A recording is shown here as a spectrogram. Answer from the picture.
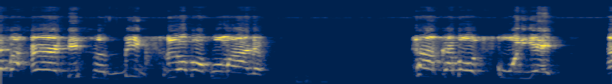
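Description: A woman talking in two stretches, with a pause of about a second and a half in the middle.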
